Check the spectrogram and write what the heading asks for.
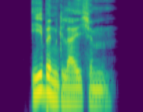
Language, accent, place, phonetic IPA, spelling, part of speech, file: German, Germany, Berlin, [ˈeːbn̩ˌɡlaɪ̯çm̩], ebengleichem, adjective, De-ebengleichem.ogg
- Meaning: strong dative masculine/neuter singular of ebengleich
